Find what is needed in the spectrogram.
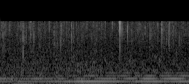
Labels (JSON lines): {"label": "biophony, midshipman", "recorder": "SoundTrap 500"}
